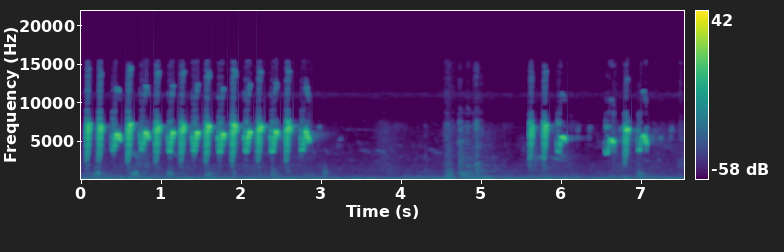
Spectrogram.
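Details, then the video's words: Sunbird (kolibri wulung) singing vigorously: a rapid run of thin, high, sharp notes, about four a second, then a pause and two brief bursts of the same notes. "Kolibri wulung gacor narung!"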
